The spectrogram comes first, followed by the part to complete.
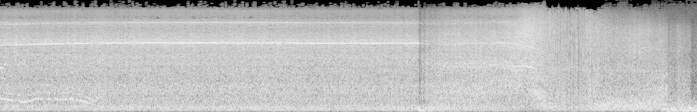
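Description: Two jet dragsters' turbojet engines running loud at the start line, a high steady turbine whine over a heavy roar. About eight seconds in the roar surges as they launch on afterburner, then falls away as they leave.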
